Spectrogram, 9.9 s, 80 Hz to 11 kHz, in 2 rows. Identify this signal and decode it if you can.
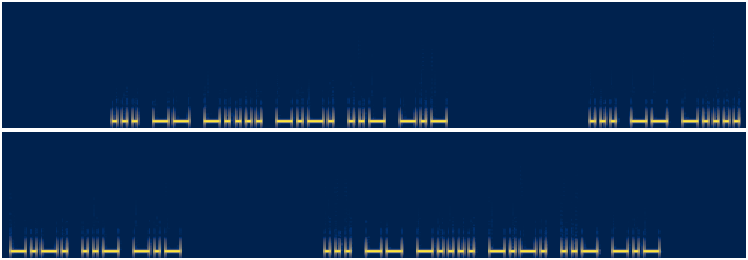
Morse code, heard as a keyed tone, about 34 wpm, 700 Hz. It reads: SM6CUK SM6CUK SM6CUK
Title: Call Signs Repeated 2x - 35wpm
